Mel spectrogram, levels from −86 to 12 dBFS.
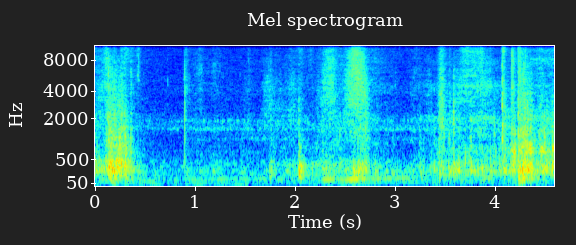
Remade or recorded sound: recorded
